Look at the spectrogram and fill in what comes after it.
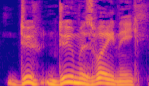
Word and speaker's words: Dumezweni: Dumezweni, that's it, who played UNIT's Captain Erisa Magambo in Turn Left and Planet of the Dead.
